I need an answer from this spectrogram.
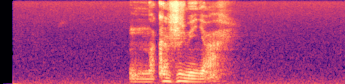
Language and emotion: Russian, angry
